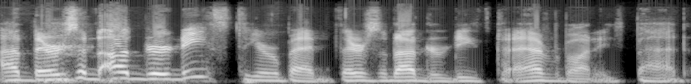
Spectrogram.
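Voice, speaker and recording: A female-sounding put-on character voice, pitched fairly low for a woman. She talks at a very fast pace. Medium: actual play. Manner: cheerful, earnest.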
